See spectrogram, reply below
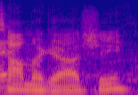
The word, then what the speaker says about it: Tamagotchi: It's Tamagotchi. – Tamagotchi.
